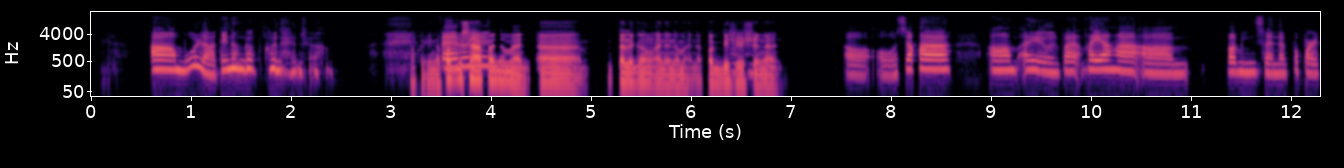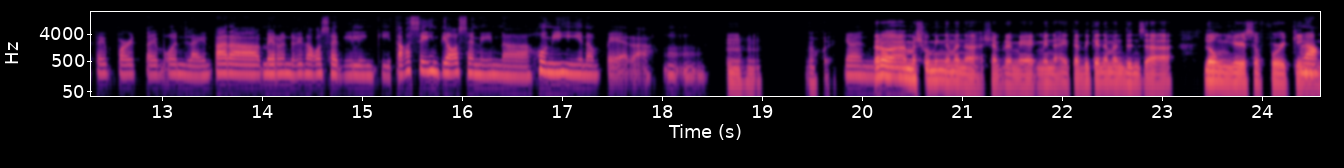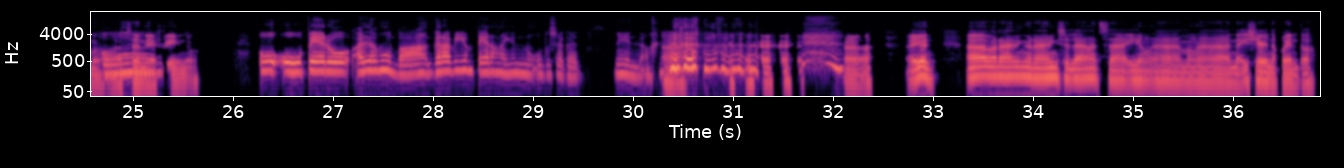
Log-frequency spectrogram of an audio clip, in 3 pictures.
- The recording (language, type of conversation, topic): Filipino, podcast, Paano ka nagpasya kung susundin mo ang hilig mo o ang mas mataas na sahod?
- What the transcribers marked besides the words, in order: laughing while speaking: "Tinanggap ko na lang"; in English: "long years of working"; laugh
